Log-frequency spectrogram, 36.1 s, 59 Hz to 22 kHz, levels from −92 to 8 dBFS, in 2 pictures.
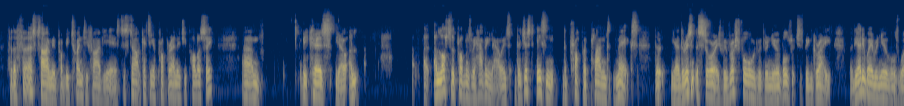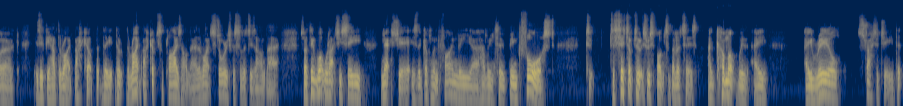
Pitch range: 95-115 Hz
